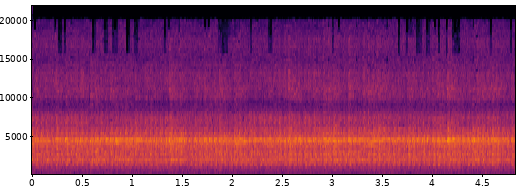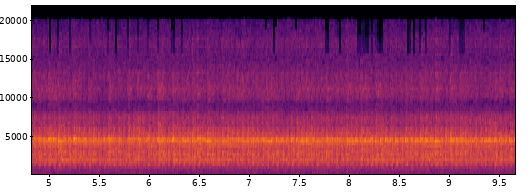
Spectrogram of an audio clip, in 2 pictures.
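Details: New Beko WY124PT44MW 12kg washer, 3rd–4th use, light load of socks, sheet, sweatshirt: loud steady rumble and rattle as the drum turns, sounding like it's falling apart; transport bolt was left in and feet lock-nuts unset.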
